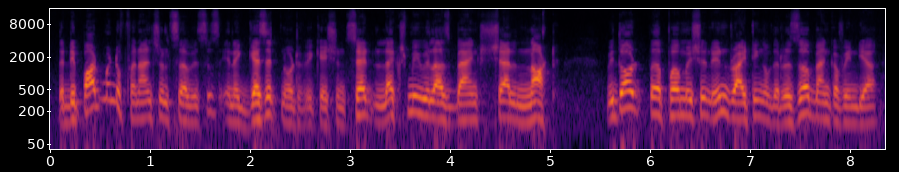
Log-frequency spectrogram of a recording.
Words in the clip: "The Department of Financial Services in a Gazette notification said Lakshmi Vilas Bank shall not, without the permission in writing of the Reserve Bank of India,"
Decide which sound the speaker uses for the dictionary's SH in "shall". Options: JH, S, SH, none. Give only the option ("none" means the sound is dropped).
SH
